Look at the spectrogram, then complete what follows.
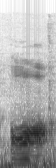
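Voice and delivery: aw said as an open, rounded vowel like in saw; open aw sound. Shown as a demonstration. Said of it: "it's almost an A W sound".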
